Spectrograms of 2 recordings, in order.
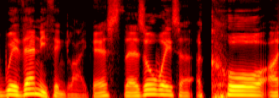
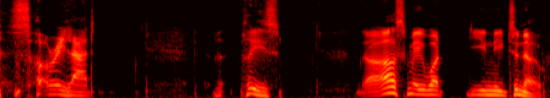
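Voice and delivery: put-on frail breathless old person; 5 semitones higher, 9 dB quieter than usual. A narrator's reading. Dying old man after coughing.

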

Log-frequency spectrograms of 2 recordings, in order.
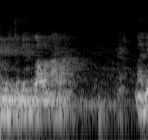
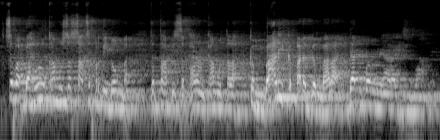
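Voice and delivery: loud, raised proclamation; forceful preaching; 5 semitones higher, 4 dB louder than usual. Acted. Preacher quoting scripture to the congregation, proclaiming loudly. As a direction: declare the verse with force.

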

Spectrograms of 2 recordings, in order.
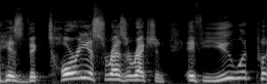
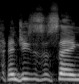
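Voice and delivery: normal talking voice

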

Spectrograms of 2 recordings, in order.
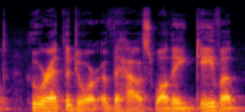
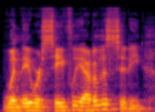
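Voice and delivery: usual speaking voice

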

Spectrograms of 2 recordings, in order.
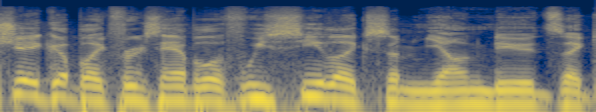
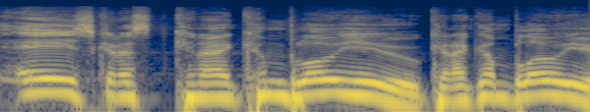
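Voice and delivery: mock girls yelling; 7 semitones higher than usual. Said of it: "Girls outside yelling".

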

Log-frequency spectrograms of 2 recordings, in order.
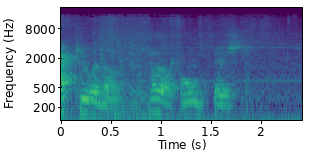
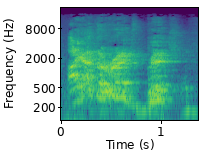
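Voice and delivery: high, loud, hammed-up battle taunt; mock threat; 8 semitones higher, 10 dB louder, slower than usual. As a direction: wave the wrench and yell like a movie tough guy. Mock fight, brandishing wrench.

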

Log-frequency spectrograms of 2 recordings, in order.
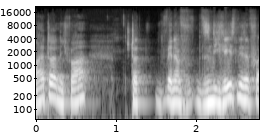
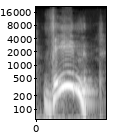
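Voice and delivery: outraged shout of one word; furious demand; 10 semitones higher than usual. Acted. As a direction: bark the single word at him while shaking him. Writer shakes narrator, demands name.

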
